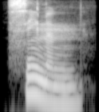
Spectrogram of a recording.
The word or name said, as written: semen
